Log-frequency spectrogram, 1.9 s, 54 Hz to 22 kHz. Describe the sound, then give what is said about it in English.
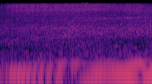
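A car engine revs steadily, a loud, sustained low hum holding its pitch with a slight rise toward the end, as the experimental Whiting Davis 6 car is towed away by a truck. Nobody speaks. “The experimental car was removed.”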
